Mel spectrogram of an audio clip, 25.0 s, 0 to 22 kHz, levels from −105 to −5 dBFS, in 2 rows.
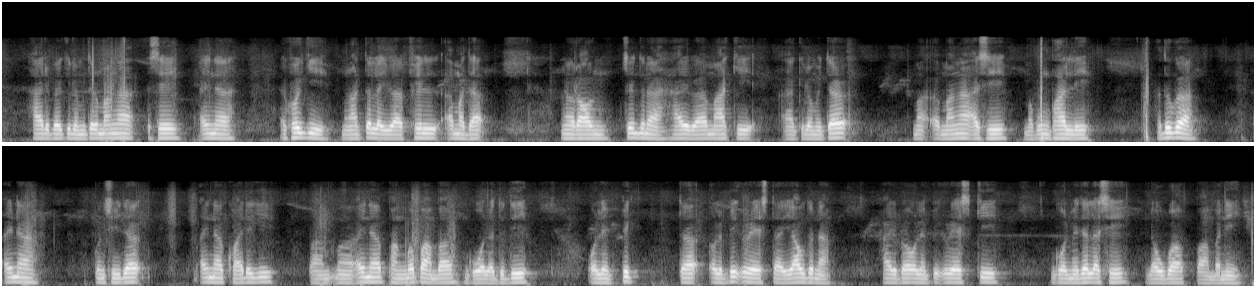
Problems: none marked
